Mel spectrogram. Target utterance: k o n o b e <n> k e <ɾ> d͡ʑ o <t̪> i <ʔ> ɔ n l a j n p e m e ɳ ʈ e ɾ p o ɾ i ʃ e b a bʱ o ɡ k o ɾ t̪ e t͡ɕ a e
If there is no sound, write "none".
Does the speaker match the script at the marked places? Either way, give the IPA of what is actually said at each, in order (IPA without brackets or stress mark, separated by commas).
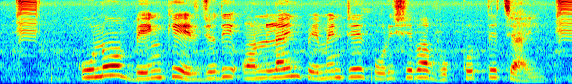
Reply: ŋ, ɾ, d̪, ʔ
